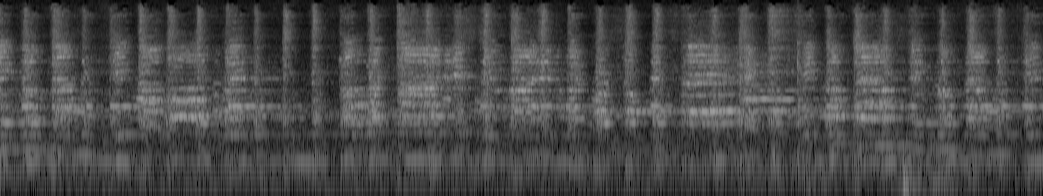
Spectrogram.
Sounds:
jingle (music)
music

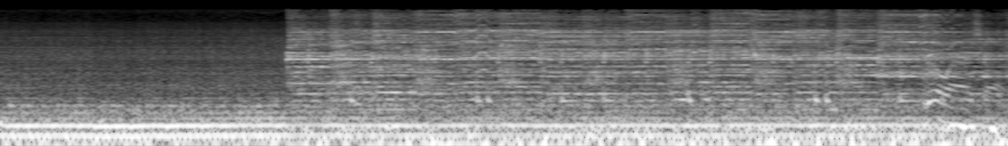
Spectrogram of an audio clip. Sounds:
speech
music

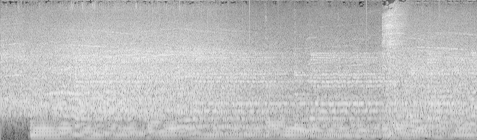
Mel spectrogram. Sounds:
music
plucked string instrument
guitar
musical instrument

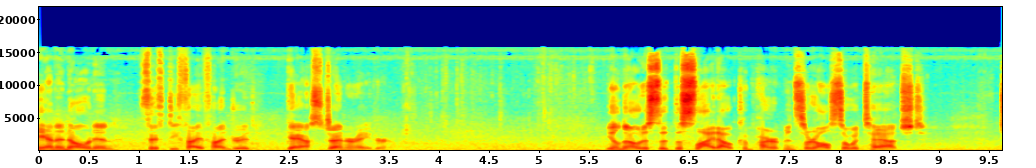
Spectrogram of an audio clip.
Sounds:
speech

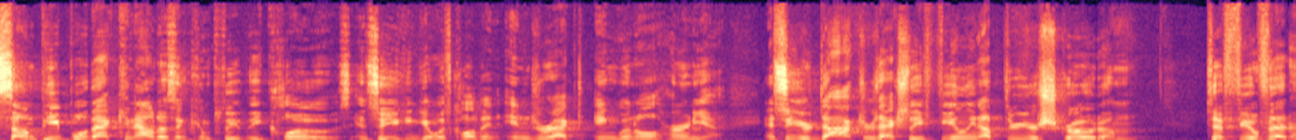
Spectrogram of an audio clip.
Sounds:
speech

